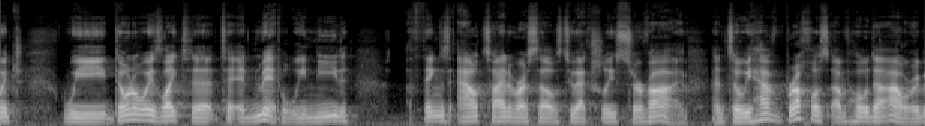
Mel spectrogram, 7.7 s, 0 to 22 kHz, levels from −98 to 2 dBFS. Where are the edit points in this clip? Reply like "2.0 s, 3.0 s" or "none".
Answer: 2.3 s, 5.7 s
